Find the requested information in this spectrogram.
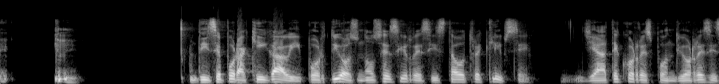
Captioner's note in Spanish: carraspeo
